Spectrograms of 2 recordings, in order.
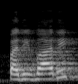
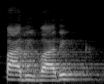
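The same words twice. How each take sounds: First: पारिवारिक with a short first vowel, "pa-ri-vaa-rik"; पारिवारिक said as "puh-ri-VAA-rik"; misspelt short vowel. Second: Said in the usual way. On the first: Shown as a demonstration. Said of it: "अशुद्ध शब्द लिखे हुए". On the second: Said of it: "सामने शुद्ध करके".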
